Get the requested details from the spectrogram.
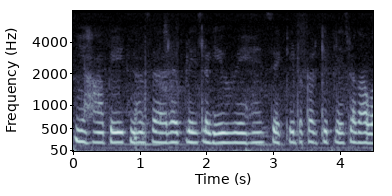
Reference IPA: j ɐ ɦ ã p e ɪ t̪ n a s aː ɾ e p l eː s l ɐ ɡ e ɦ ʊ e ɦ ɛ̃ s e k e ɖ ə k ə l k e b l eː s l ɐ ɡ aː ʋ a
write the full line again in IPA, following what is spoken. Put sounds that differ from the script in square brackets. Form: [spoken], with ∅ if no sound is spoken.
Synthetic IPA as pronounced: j ɐ ɦ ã p e ɪ t̪ n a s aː ɾ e p l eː s l ɐ ɡ e ɦ ʊ e ɦ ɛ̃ s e k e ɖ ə k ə [ɾ] k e [p] l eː s l ɐ ɡ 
